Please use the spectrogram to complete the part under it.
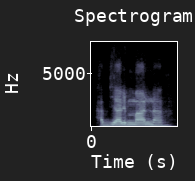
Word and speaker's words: Habyarimana: And Ramana, is that how you pronounce the name? – Habyarimana. – Okay.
